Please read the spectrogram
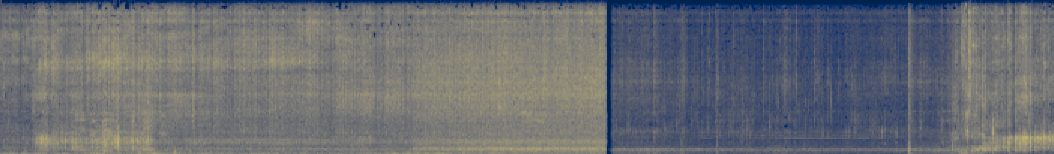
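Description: Skateboard wheels rolling over rough asphalt: a loud, steady rumble that cuts off abruptly about eight seconds in. A much quieter rolling rumble follows, with voices starting near the end.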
